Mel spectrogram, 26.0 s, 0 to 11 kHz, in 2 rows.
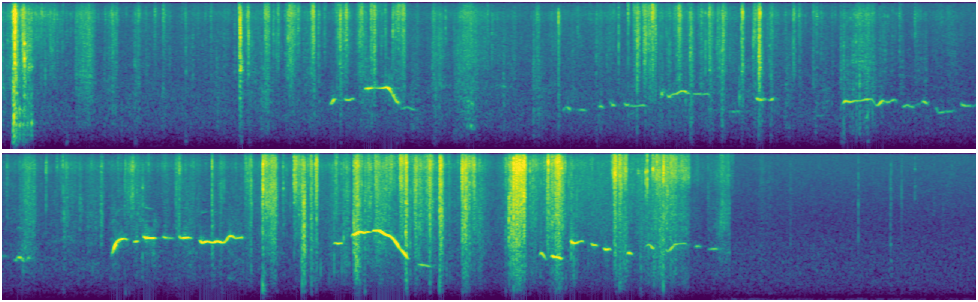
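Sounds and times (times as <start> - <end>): man whistling a tune: 4.4 - 5.6, 7.5 - 10.4, 11.2 - 13.5, 14.4 - 16.3, 17.4 - 18.8, 20.2 - 22.7.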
